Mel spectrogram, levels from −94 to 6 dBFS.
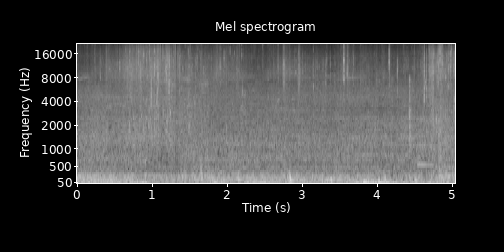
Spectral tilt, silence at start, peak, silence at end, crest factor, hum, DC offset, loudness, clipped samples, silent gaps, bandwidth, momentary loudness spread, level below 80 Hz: -3.5 dB/octave; 0 s; 0 dBFS; 0 s; 22 dB; none; under 0.1%; -22 LUFS; under 0.1%; none; over 20 kHz; 6 LU; -28 dBFS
